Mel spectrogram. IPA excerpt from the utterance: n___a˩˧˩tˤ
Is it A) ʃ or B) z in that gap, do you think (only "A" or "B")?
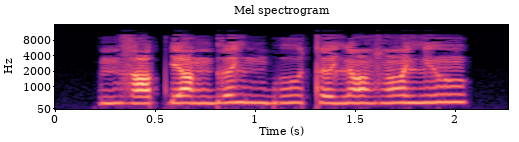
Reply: B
